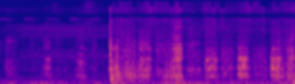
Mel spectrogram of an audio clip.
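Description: A dog eating garden tomatoes pants rapidly and rhythmically up close, quick breathy puffs with a louder burst partway through.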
